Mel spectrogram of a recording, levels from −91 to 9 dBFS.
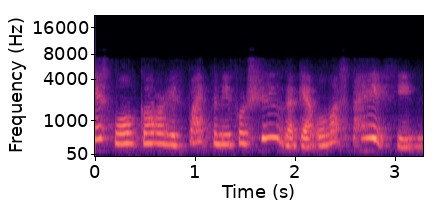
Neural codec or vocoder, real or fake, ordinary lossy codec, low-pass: codec, 16 kHz, 0.2 kbps, FocalCodec; fake; Opus, 24 kbps; 7.2 kHz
